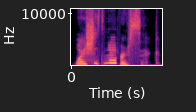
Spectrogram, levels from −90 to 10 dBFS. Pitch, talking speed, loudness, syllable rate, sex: 355 Hz, 210 wpm, -17 LUFS, 6.3 syllables/s, female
